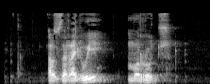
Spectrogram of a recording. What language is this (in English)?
Catalan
